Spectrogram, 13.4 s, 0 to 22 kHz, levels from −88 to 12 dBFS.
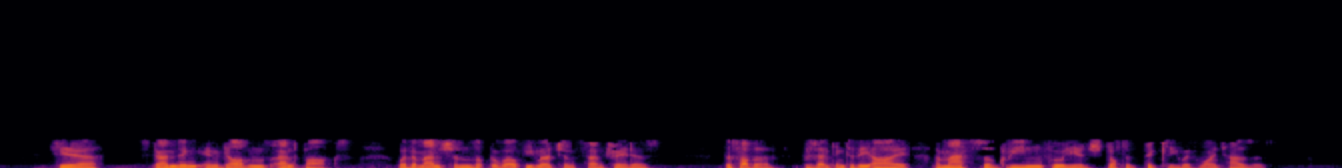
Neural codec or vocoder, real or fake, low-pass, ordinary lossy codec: codec, 16 kHz, 4 kbps, X-Codec, HuBERT features, trained on general audio; fake; 3.6 kHz; MP3, 24 kbps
